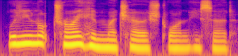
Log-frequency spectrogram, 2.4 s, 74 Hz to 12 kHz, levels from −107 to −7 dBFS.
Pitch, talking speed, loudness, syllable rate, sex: 180 Hz, 250 wpm, -15 LUFS, 5.9 syllables/s, female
